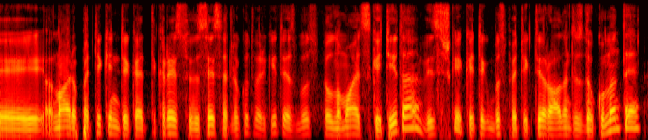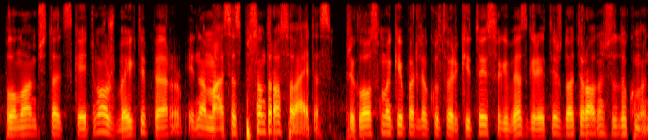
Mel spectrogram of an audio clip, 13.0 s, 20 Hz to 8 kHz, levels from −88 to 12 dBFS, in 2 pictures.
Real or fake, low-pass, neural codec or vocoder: real; 7.2 kHz; none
